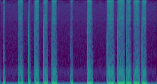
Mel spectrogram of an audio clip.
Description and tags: inspired by ryoji ikeda, ive recorded the sounding of me touching with my fingers and licking the minijac of a cable connected to the line-in entry of my pc. basically different ffffffff, trrrrrrr, and glllllll with a minimal- noisy sound...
